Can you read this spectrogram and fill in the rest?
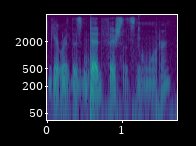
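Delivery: whispered aside. Real, not acted.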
